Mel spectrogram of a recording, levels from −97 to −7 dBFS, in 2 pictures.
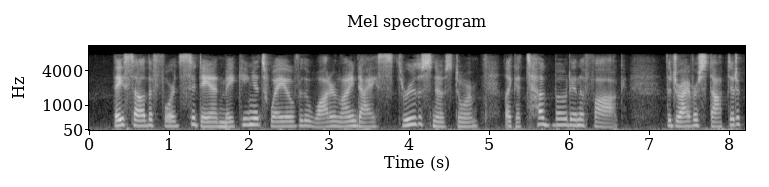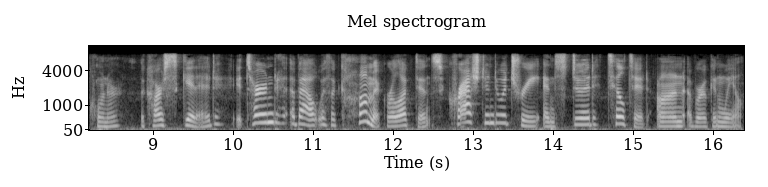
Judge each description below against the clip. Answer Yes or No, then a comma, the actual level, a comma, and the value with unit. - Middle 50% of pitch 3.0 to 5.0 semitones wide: No, wide, 5.5 semitones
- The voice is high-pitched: Yes, high, 205 Hz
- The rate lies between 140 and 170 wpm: No, average, 185 wpm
